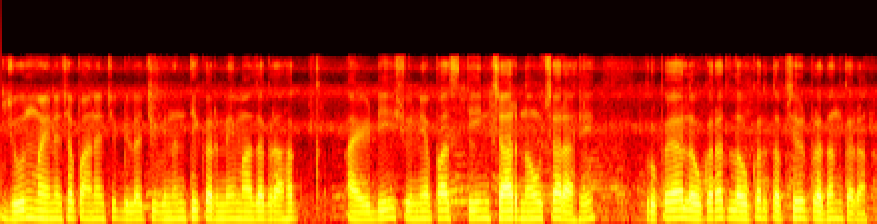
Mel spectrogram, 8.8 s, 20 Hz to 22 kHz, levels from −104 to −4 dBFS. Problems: constant background noise, background conversations at intervals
